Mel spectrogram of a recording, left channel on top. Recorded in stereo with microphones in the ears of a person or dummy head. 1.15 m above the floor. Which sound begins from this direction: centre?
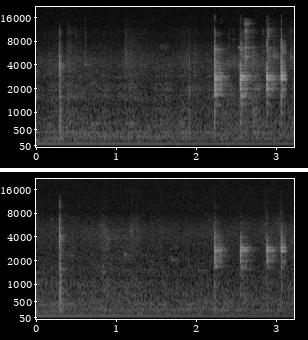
A drawer, at 0.3 s.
